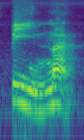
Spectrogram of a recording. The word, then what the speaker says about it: 避难: 可以避孕药哦这个这个呃 14 这个避难的难是多音字所以我们要念的是四声啊这个要念四声哦这个是z 避难 4声因为这个字是多音字困难 difficult 困难 but here you should pronounce it like避难 b 难ok so it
